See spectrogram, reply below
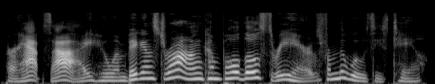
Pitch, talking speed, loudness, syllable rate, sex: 210 Hz, 235 wpm, -20 LUFS, 4.8 syllables/s, female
